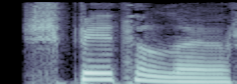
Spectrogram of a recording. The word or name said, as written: Spitteler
